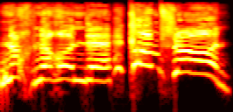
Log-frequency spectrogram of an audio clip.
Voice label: defeat, de; Cookie Run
